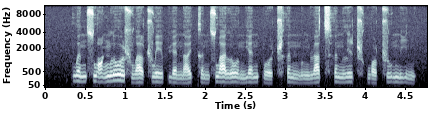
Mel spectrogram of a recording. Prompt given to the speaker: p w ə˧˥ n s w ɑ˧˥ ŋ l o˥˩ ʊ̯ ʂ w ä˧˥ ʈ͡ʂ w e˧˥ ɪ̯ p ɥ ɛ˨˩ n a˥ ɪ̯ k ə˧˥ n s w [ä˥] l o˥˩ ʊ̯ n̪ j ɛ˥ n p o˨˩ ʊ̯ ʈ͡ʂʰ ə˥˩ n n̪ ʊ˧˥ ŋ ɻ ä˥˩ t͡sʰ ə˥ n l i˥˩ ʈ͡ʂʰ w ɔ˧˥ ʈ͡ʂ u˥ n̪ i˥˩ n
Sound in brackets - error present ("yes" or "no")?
yes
